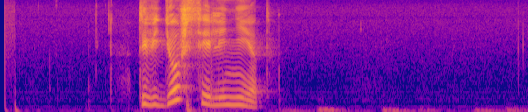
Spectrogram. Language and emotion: Russian, angry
